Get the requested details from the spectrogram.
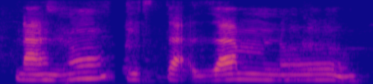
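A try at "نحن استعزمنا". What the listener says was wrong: Istazamna panjang.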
